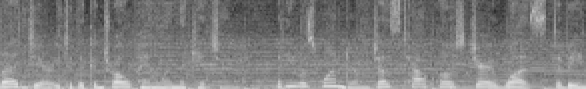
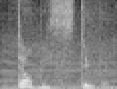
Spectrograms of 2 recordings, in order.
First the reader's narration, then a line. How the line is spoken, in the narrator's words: snapped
